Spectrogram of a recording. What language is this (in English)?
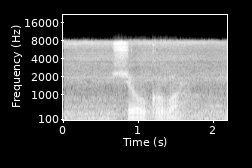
Russian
